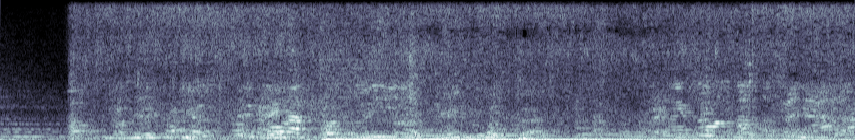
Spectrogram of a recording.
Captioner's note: the sound of pan searing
